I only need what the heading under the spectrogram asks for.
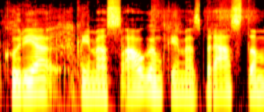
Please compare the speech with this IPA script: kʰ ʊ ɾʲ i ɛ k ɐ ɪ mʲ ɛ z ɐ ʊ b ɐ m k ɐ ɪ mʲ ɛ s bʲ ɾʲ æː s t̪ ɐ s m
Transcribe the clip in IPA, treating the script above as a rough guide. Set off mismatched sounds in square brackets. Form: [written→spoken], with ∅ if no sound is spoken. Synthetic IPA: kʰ ʊ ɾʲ i ɛ k ɐ ɪ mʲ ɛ [z→s] ɐ ʊ [b→ɡ] ɐ m k ɐ ɪ mʲ ɛ s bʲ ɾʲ æː s t̪ ɐ [s→∅] m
